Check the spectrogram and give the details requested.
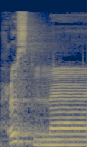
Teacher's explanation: এখানে নুনে এক আলিফ টান হবে খাড়া জবরের কারণে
